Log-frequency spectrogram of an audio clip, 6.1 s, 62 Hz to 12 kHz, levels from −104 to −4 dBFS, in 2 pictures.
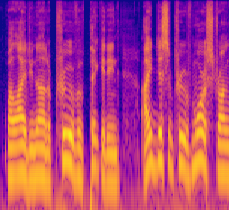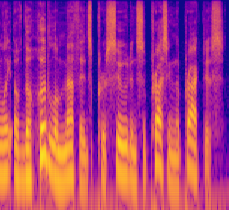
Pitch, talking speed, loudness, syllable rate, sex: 155 Hz, 195 wpm, -19 LUFS, 6.4 syllables/s, male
